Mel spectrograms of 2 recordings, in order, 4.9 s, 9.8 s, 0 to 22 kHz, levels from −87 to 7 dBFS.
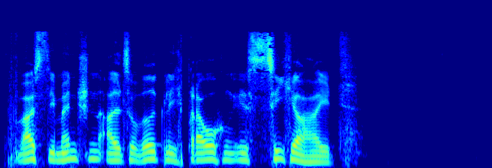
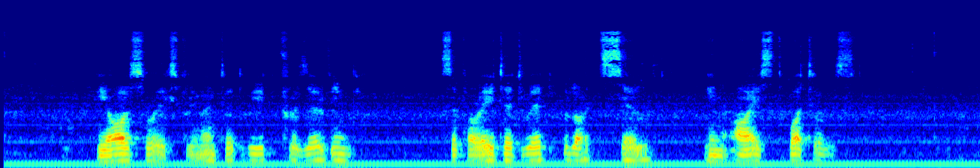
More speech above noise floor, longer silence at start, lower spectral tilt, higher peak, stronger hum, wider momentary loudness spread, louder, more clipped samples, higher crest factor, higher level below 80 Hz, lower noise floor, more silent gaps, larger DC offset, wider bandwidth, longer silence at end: first, 46 dB vs 23 dB; second, 0.1 s vs 0.95 s; second, -4.5 dB/octave vs -6.5 dB/octave; second, -20 dBFS vs -6 dBFS; neither; second, 7 LU vs 17 LU; second, -38 LUFS vs -28 LUFS; neither; about the same, 20 dB vs 24 dB; second, -68 dBFS vs -48 dBFS; first, -85 dBFS vs -50 dBFS; neither; neither; about the same, 11.5 kHz vs 11.5 kHz; first, 1.35 s vs 0.15 s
